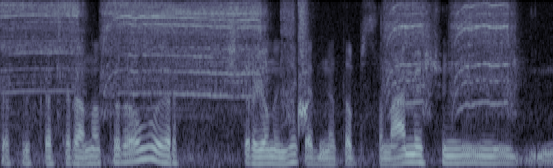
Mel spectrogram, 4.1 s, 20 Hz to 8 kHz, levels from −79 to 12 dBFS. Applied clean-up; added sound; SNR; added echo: none; Camera; 2 dB; none.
